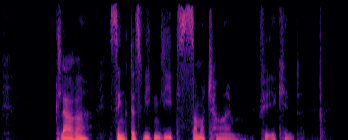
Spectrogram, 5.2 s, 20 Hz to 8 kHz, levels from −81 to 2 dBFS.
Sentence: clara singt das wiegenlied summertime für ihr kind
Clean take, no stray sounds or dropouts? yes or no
no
